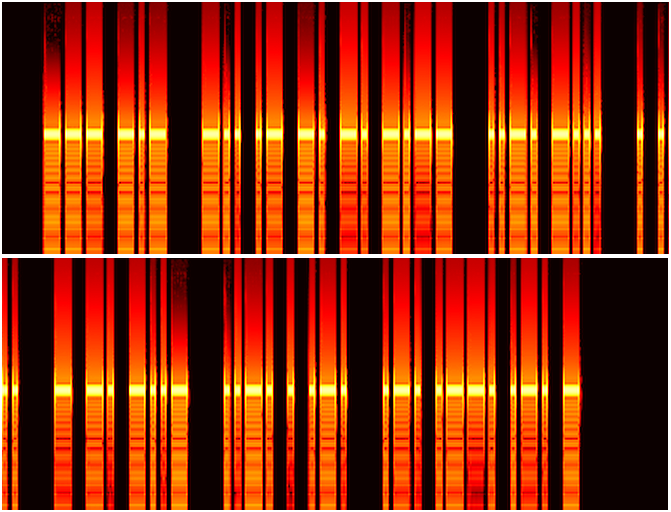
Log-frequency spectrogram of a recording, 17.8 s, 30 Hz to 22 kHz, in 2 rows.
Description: Morse code, heard as a keyed tone, about 17 wpm, 700 Hz. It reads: OK DANNY FB ES TNX FER RPRT
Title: Practice QSO - Exchange 2 - Info - 17wpm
